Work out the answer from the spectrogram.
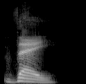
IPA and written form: ðeɪ (they)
